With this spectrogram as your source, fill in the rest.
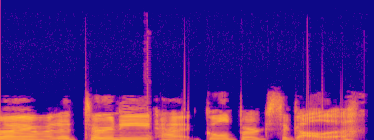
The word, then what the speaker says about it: Goldberg Segalla: So you're going to have Yeah, to pronounce the name of your law firm. sure. So I am an attorney at Goldberg Segalla. Goldberg Segalla.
